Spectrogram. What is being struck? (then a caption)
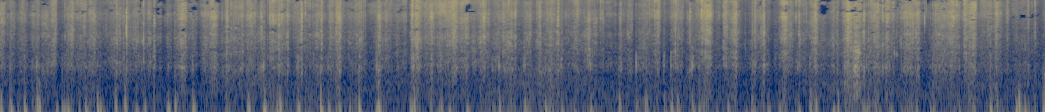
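Polystyrene foam packaging block. Gloved fingertips tap a white polystyrene foam packaging block in quick, irregular bursts for about ten seconds. Each tap is a soft, dull, low thud that dies away almost instantly, with only a faint airy hiss above it.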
